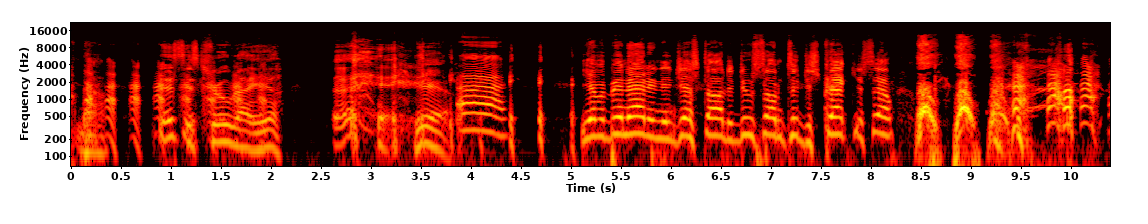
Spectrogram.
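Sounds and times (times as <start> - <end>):
laughter: 0.0 - 5.1, 9.2 - 10.3
speech: 0.9 - 10.2
person imitating a barking dog: 8.4 - 9.4.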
